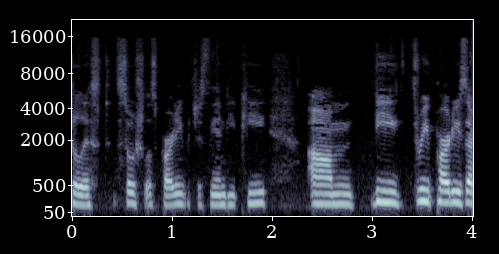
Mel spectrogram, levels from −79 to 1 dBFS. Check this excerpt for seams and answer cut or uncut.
cut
